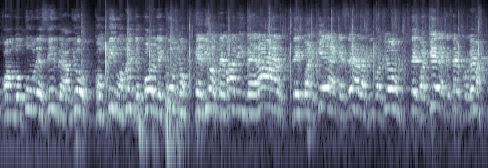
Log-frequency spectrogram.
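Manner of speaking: high, driving pulpit shout; loud, high, insistent exhortation; full-force preaching. Real, not acted. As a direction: preach it hard to rouse the congregation.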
